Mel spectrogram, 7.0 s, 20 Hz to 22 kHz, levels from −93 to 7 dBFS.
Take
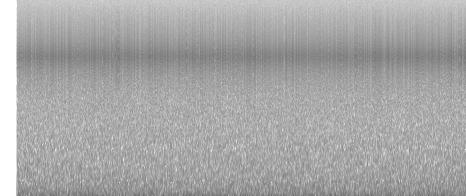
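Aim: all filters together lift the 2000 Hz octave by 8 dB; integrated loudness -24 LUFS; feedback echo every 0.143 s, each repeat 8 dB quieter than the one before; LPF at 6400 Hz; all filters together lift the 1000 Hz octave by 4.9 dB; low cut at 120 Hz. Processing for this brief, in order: HPF 120 Hz; LPF 6400 Hz; bell 1000 Hz +3.5 dB; bell 2000 Hz +9 dB; feedback echo 0.143 s, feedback 40%, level -8 dB; gain +6 dB

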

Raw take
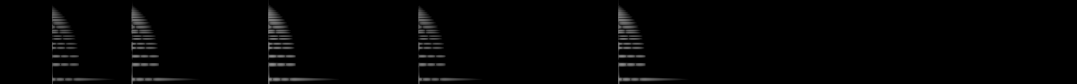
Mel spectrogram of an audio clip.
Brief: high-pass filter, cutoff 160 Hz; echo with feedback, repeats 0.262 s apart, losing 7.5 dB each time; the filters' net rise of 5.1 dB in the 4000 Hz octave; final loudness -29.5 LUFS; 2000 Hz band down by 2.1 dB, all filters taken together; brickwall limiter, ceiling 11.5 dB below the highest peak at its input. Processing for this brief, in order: HPF 160 Hz; bell 2000 Hz -5.5 dB; bell 4000 Hz +7.5 dB; limiter -23 dBFS; feedback echo 0.262 s, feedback 42%, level -7.5 dB; gain +4 dB

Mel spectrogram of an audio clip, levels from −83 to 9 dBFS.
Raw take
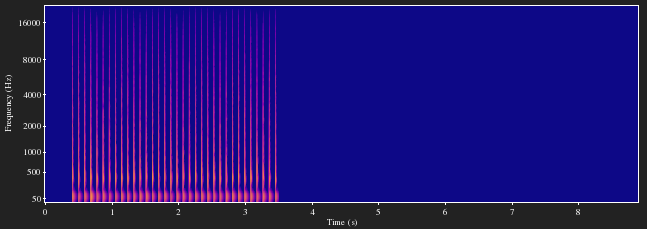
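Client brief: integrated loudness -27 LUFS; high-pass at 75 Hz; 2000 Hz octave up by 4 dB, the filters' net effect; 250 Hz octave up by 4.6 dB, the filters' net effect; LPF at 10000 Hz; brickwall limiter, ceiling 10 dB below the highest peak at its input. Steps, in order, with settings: HPF 75 Hz; LPF 10000 Hz; bell 250 Hz +7 dB; bell 2000 Hz +5 dB; gain +5.5 dB; limiter -5 dBFS

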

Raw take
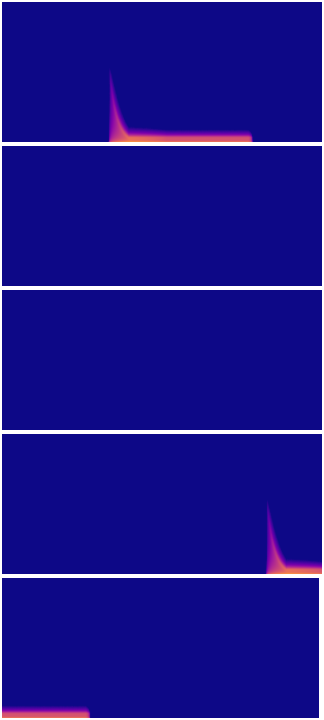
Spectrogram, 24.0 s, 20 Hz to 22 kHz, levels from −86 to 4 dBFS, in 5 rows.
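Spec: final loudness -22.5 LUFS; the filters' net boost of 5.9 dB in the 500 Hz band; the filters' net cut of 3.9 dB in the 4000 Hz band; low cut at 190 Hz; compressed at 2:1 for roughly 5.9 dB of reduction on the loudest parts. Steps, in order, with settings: HPF 190 Hz; bell 500 Hz +7.5 dB; bell 4000 Hz -5.5 dB; compressor 2:1, threshold -29 dBFS; gain +10.5 dB

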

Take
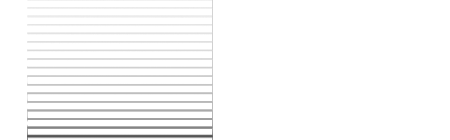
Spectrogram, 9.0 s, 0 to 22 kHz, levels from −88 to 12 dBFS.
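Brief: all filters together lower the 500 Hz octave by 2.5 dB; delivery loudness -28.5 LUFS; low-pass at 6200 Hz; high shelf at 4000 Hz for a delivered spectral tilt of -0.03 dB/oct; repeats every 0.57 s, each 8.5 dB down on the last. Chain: LPF 6200 Hz; bell 500 Hz -4.5 dB; high shelf 4000 Hz +6 dB; feedback echo 0.57 s, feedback 38%, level -8.5 dB; gain +2.5 dB

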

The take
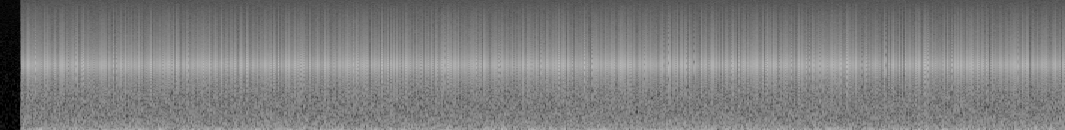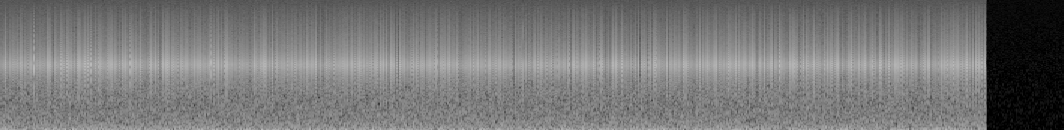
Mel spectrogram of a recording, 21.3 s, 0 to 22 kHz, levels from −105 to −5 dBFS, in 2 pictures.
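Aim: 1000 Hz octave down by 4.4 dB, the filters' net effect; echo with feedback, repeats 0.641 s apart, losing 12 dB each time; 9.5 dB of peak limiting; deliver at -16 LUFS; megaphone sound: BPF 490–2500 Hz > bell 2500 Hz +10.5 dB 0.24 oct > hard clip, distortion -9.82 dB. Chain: bell 1000 Hz -5.5 dB; limiter -15 dBFS; BPF 490–2500 Hz; bell 2500 Hz +10.5 dB 0.24 oct; feedback echo 0.641 s, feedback 25%, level -12 dB; hard clip -27.5 dBFS; gain +18 dB

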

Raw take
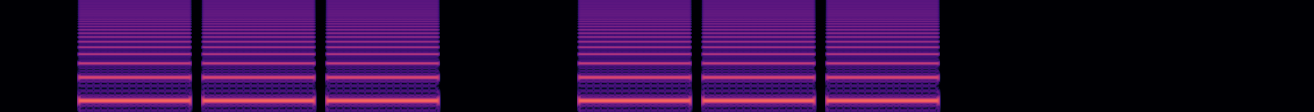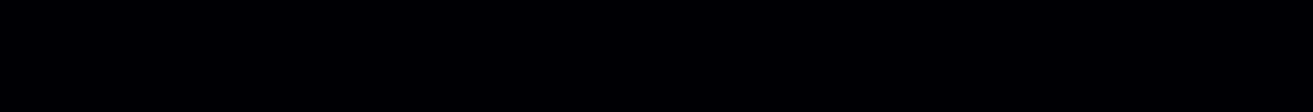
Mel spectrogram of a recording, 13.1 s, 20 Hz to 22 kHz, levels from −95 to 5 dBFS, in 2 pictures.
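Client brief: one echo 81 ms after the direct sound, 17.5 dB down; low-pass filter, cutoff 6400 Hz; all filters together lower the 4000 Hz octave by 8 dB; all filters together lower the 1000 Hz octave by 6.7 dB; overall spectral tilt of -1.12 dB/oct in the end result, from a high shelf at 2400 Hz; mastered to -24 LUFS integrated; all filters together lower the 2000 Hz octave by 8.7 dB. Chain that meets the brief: LPF 6400 Hz; bell 1000 Hz -5.5 dB; bell 2000 Hz -5.5 dB; high shelf 2400 Hz -3.5 dB; bell 4000 Hz -4.5 dB; echo 81 ms -17.5 dB; gain +8 dB

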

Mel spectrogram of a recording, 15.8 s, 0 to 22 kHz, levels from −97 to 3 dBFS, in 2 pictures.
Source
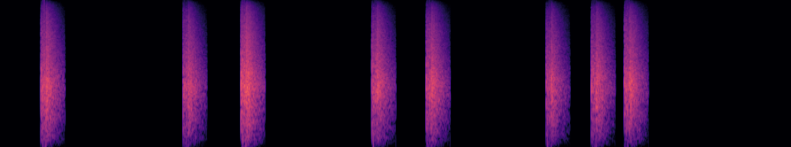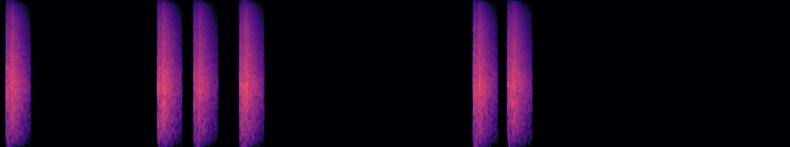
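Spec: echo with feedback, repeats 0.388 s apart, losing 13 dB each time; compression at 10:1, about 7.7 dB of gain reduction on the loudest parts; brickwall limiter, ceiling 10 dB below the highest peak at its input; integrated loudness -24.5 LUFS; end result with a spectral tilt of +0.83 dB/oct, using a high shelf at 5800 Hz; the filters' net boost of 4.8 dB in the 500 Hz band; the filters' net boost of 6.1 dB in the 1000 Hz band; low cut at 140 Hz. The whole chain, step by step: HPF 140 Hz; bell 500 Hz +3.5 dB; bell 1000 Hz +7 dB; high shelf 5800 Hz +3.5 dB; compressor 10:1, threshold -28 dBFS; limiter -21.5 dBFS; feedback echo 0.388 s, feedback 22%, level -13 dB; gain +14.5 dB

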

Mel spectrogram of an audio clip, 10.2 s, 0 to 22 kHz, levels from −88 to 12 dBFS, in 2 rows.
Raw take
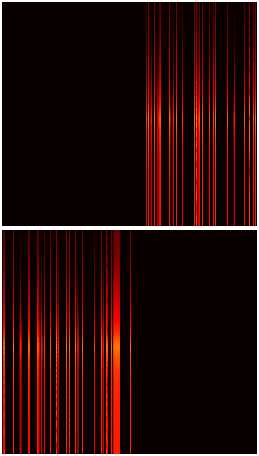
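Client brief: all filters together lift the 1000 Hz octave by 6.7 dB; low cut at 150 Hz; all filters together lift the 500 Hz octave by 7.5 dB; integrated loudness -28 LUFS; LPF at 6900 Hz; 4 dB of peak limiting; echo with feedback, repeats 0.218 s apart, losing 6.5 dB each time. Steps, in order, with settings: HPF 150 Hz; LPF 6900 Hz; bell 500 Hz +7.5 dB; bell 1000 Hz +6.5 dB; limiter -8.5 dBFS; feedback echo 0.218 s, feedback 47%, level -6.5 dB; gain +4 dB

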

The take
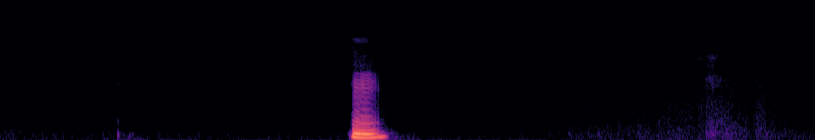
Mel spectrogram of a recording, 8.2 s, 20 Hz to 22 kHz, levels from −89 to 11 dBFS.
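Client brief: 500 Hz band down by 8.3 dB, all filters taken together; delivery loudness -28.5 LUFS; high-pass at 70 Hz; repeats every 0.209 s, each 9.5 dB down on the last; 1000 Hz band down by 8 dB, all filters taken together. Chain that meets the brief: HPF 70 Hz; bell 500 Hz -9 dB; bell 1000 Hz -7.5 dB; feedback echo 0.209 s, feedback 33%, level -9.5 dB; gain -5 dB

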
